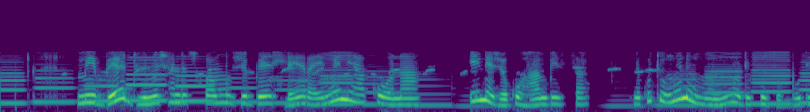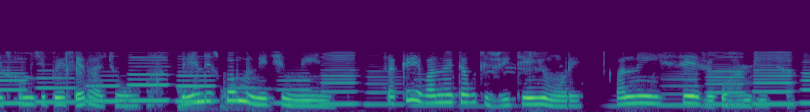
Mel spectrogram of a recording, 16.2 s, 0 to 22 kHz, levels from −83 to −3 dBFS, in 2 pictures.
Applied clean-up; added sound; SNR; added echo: none; Wind instrument, woodwind instrument; 11 dB; none.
